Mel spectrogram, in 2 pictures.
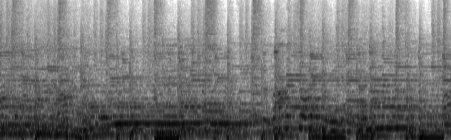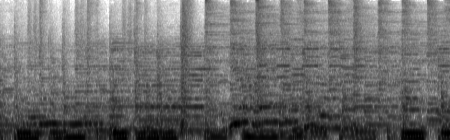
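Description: Live rock band playing: accordion, electric guitar, electric bass and drum kit, over a steady drum beat.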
